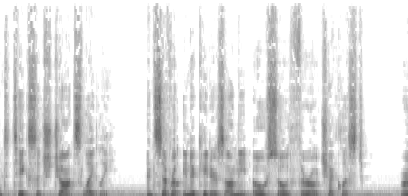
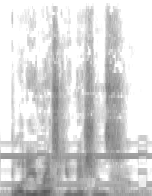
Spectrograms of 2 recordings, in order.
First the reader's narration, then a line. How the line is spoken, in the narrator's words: Price growled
